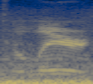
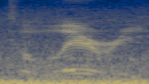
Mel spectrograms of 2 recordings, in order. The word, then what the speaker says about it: Tulare: I've been saying Tulare, California, but it's actually Tulare, California.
